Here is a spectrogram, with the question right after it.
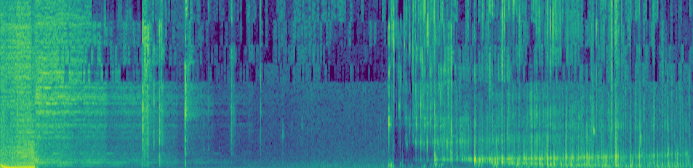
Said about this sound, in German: Warte, ich muss noch einmal ganz kurz hier noch ein Wasser aufmachen. Wasser.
